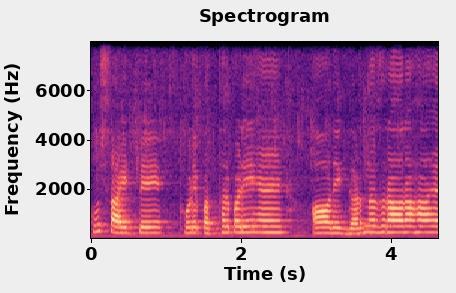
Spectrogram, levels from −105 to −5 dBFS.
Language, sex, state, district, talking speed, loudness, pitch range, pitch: Hindi, female, Punjab, Kapurthala, 180 wpm, -17 LUFS, 225-245 Hz, 240 Hz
